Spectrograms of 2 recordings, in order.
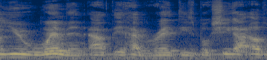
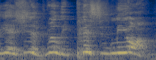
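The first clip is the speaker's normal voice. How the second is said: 1 fed-up venting; 12 semitones higher, 4 dB louder than usual. Retold or imitated. Venting to friend.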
